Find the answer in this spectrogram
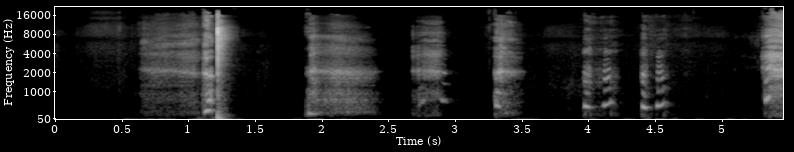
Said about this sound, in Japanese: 本当にいい声で泣いてくれる。久しぶりかも。こんな声聞けるの。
